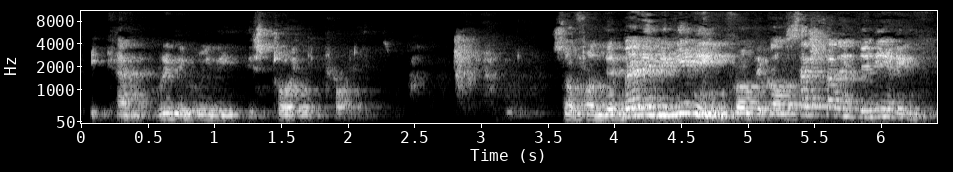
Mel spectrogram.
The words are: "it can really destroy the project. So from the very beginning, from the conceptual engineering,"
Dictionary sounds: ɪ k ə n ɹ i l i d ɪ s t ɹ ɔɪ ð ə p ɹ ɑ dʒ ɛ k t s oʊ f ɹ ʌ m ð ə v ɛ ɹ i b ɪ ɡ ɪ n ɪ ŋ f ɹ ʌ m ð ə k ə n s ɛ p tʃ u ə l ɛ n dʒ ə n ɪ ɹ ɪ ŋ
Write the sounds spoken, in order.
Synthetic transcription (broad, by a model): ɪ k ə n ɹ i l i d ɪ s t ɹ ɔɪ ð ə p l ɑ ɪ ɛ t s oʊ f ɹ ʌ m ð ə v ɛ ɹ i b ɪ ɡ ɪ n ɪ ŋ f ɹ ʌ m ð ə k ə n s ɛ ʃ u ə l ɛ n dʒ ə n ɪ ɹ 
